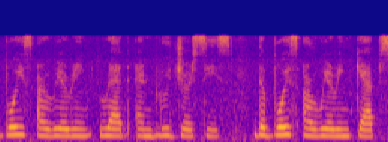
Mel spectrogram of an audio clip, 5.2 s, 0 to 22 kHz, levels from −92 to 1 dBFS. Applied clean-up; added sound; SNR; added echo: none; none; none; none.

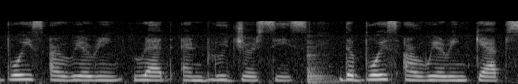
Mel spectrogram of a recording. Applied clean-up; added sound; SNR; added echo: none; Piano; 14 dB; none.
